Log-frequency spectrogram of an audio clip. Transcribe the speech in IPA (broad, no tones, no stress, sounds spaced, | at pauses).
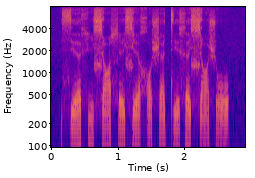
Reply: sʲ ɛ x i ɕ ɑ ɬ e ɕ e χ ɔ ʃ æ tʲ e x ɛ ɕ ɑ ʃ o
